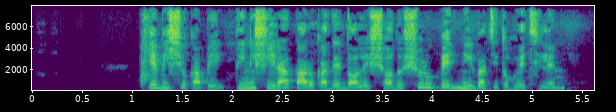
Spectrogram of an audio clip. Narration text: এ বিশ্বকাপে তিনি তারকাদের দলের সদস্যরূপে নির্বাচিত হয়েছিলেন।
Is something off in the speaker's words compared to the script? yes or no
yes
